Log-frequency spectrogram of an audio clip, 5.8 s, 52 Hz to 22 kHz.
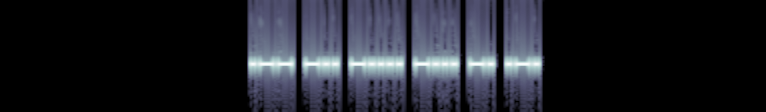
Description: Morse code, heard as a keyed tone, about 34 wpm, 700 Hz. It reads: WD6BNR
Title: USA Call Signs - 6 Characters - Repeated 3x - 35wpm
